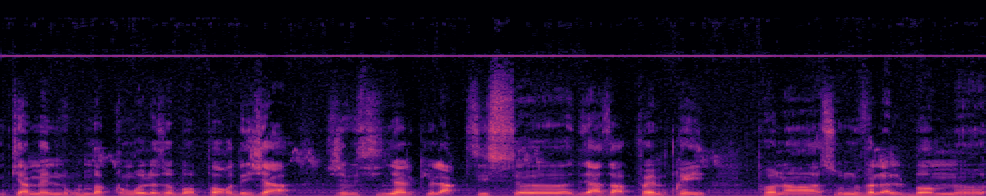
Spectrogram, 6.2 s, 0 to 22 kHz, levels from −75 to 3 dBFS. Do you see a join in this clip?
no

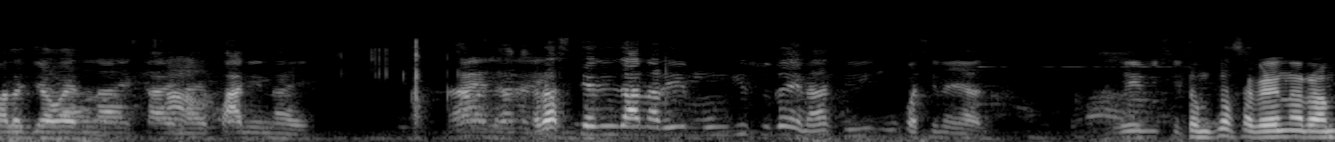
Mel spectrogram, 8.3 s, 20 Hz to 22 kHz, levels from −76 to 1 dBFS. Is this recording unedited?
no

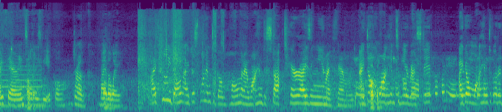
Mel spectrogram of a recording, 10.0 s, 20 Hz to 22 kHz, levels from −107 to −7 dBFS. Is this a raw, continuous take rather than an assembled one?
yes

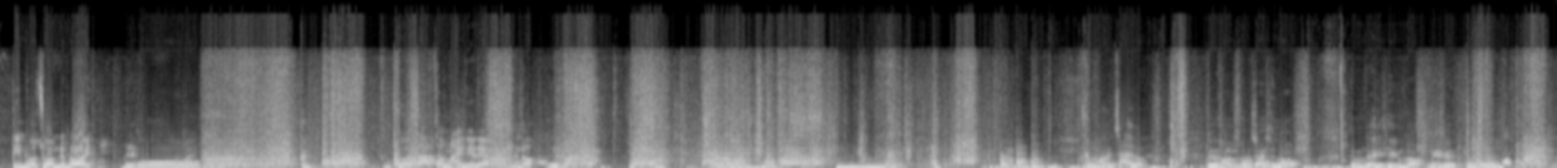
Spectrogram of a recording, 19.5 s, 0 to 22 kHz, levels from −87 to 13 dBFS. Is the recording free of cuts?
yes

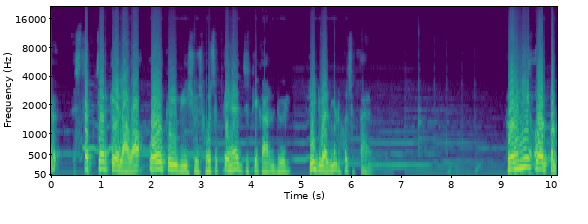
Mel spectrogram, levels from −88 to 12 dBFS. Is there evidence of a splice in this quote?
no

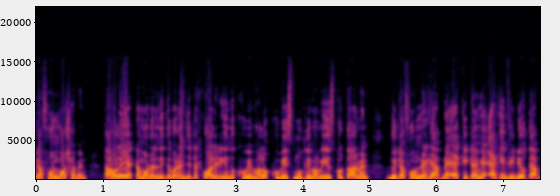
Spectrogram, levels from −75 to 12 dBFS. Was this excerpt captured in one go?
yes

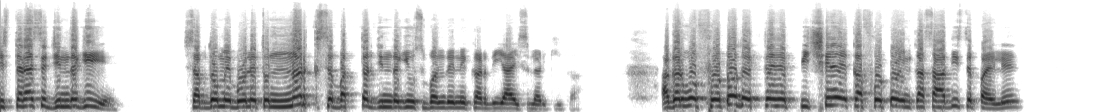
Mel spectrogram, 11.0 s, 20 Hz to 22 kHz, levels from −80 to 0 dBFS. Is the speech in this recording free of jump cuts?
yes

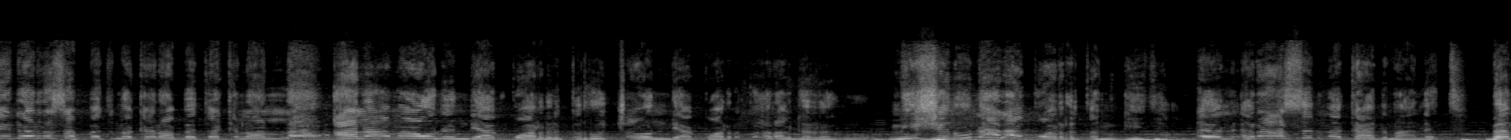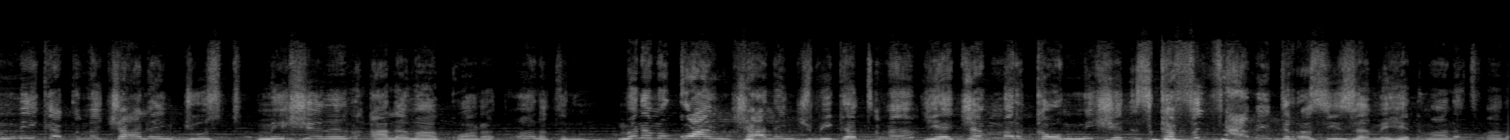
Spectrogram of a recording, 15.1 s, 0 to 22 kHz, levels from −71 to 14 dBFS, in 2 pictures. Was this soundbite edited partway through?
no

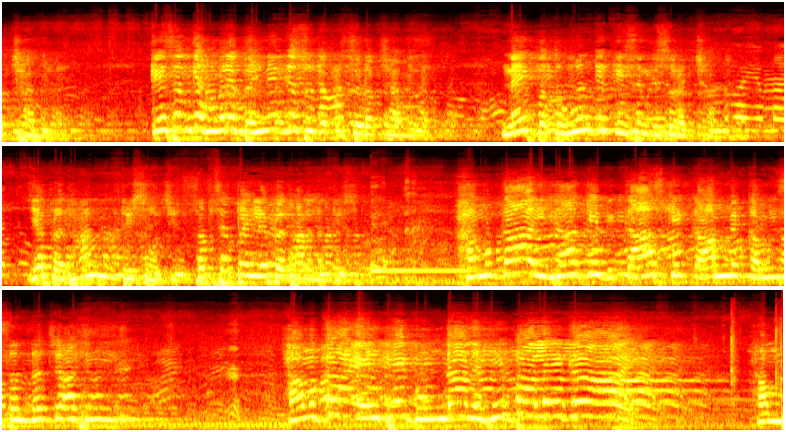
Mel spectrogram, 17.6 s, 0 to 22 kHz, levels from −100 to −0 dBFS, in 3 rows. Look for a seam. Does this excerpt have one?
yes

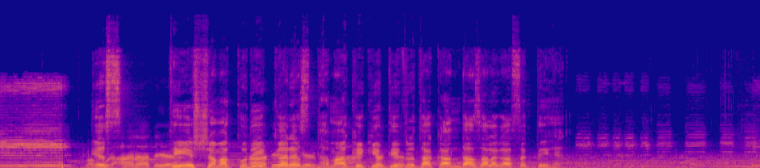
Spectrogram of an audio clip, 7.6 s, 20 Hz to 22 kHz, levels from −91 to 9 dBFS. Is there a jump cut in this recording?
no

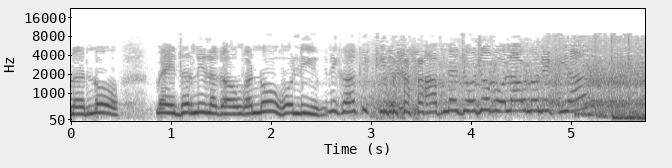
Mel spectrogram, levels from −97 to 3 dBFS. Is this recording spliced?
no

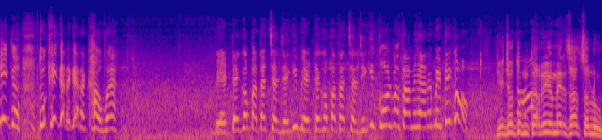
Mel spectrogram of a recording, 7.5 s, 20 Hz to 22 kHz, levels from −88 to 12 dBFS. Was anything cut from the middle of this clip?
no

